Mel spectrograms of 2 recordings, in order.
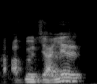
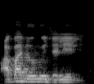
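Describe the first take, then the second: First: The name is said without added vowels. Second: Extra vowels are added after the consonants.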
